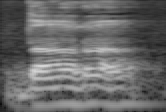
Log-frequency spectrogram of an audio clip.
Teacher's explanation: ro posisinya di bawah hidung pakai ujung lidah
